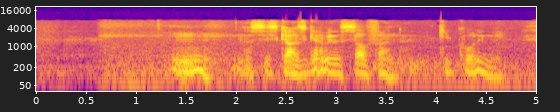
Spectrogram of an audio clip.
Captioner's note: moans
